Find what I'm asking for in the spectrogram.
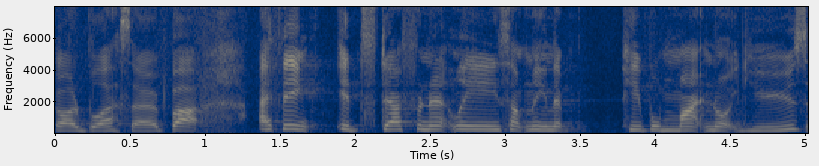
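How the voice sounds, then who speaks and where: This woman speaks with an Australian accent at a moderate pace. Her pitch is fairly high and her intonation fairly even. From New South Wales, Australia. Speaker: podcast co-host. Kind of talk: casual chat.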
